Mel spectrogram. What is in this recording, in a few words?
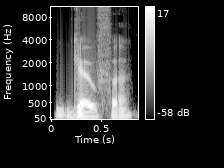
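"gopher", English; animals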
